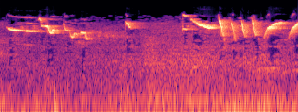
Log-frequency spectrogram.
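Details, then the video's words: White-eye singing in a training recording for caged birds, best used morning or evening: thin gliding whistles, a pause, then a brisk rising whistle and a run of rapid high notes. "SUARA BURUNG - Masteran Terbaik Pleci Mata Putih"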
